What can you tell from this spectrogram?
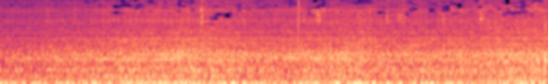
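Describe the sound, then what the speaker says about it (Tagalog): An airplane passes low overhead on approach to land, a loud, steady broadband roar and rumble that fills the whole stretch without any voices. "Ba, aeroplano, oh."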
